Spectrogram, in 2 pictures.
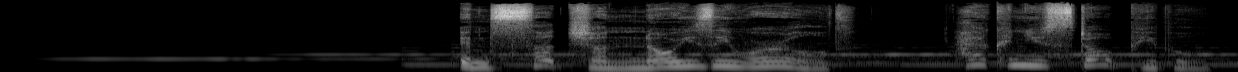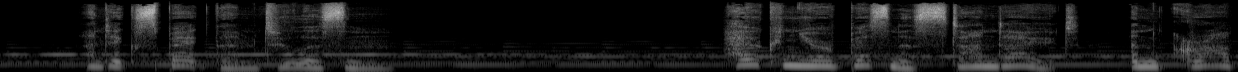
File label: Corporate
